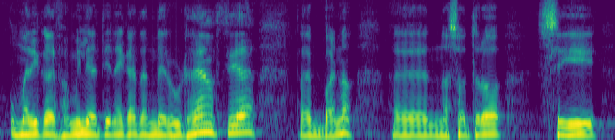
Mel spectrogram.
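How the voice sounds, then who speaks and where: Male interviewee, dark mellow tone, mid pitch, explanatory and emphatic through repetition. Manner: measured, didactic, emphatic repetition of key phrases. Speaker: doctor and medical representative being interviewed.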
